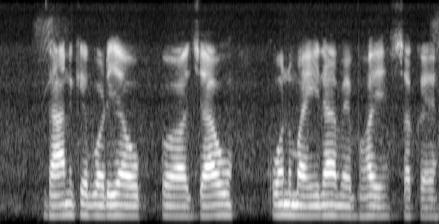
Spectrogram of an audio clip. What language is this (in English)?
Maithili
